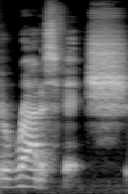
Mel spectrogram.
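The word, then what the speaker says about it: Radovcich: different pron iations but there was a documentary I watched that was produced in 2022 and the clips they showed said rattis Fitch so that's how I'll pronounce it uh again [ __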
